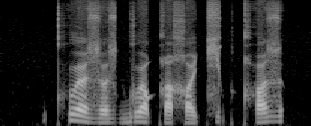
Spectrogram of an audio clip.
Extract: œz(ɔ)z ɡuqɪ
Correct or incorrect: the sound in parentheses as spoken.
incorrect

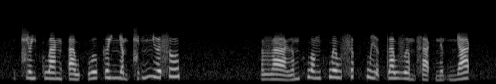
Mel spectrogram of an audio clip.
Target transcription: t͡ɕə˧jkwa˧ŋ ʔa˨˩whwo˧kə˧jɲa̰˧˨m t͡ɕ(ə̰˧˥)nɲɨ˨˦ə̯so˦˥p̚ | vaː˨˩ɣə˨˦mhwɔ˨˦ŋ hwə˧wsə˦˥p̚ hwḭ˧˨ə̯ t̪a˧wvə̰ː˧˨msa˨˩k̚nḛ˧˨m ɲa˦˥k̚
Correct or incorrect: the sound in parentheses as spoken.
correct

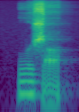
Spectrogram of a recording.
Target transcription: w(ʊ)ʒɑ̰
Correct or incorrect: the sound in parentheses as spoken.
correct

